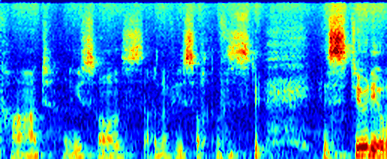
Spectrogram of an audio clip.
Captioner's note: laughs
